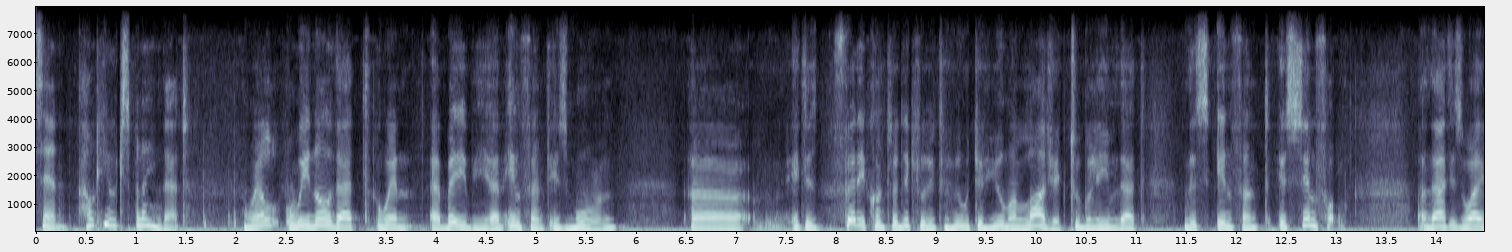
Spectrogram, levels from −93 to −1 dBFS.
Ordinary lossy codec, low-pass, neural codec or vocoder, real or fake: Opus, 32 kbps; 7.2 kHz; autoencoder, 48 kHz, 32 numbers a frame, DAC-VAE, trained on Japanese speech; fake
